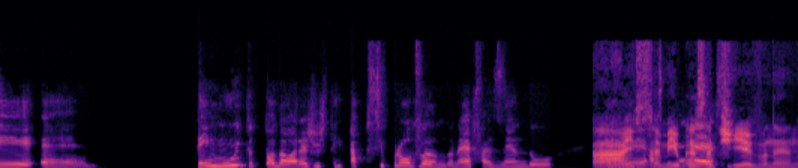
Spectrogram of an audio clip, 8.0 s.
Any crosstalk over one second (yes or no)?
yes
